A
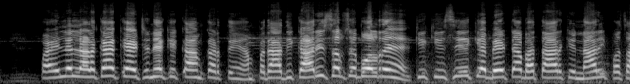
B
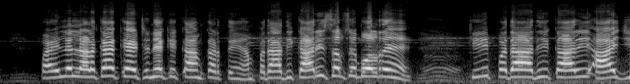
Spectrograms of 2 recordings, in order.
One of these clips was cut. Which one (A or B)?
A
